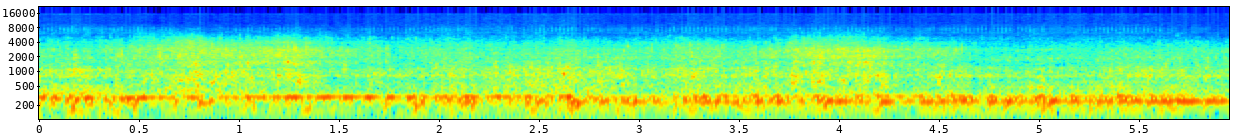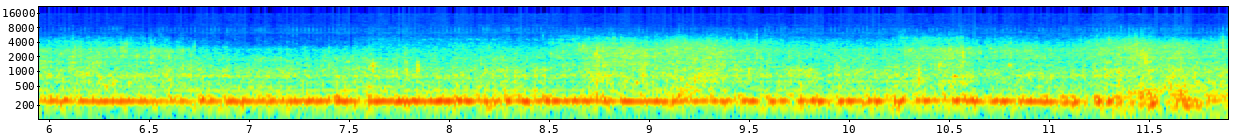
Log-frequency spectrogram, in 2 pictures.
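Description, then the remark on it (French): A boat's engine, started because there is not enough wind, drones steadily as the boat heads out of port to sea under a blue sky on a calm sea. It is a loud, unbroken low hum with a constant pitch and faint rattling overtones, with no voices. “Comme il n'y a pas assez de vent, ils ont mis le moteur.”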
